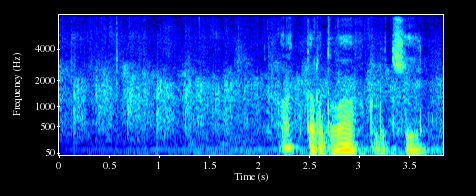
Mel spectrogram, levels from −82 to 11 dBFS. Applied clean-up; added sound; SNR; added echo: none; Applause; 12 dB; none.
